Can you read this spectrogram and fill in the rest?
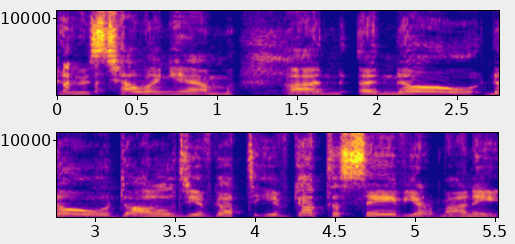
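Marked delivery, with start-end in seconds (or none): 1.4-5.5 put-on Scottish accent, higher. Retelling a Disney cartoon, voicing the Scottish Donald on his shoulder in a Scottish accent. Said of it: "Is that how you do a Scottish accent?".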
